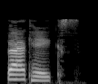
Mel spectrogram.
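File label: "backaches", British English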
